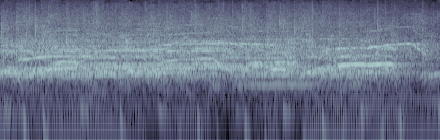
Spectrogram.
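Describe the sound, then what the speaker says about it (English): An audience at the B-Side Festival in Portland applauds and cheers for two artists, a dense, continuous wash of clapping with whoops rising above it, loud and steady before easing slightly at the end. "Please give them both a huge round of applause."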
